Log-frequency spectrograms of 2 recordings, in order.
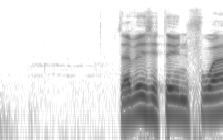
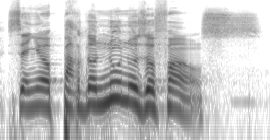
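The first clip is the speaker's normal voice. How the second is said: reciting the Lord's Prayer higher and slower; solemn high prayer recitation; 8 semitones higher, 3 dB louder, slower than usual. Retold or imitated. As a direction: intone it like a prayer. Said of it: "la fameuse prière quand on dit".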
